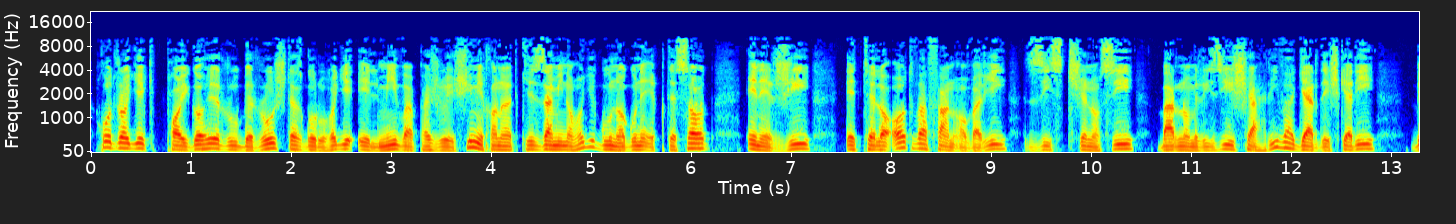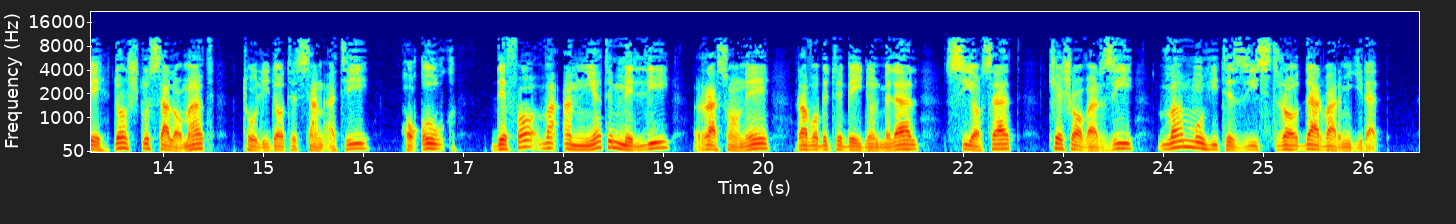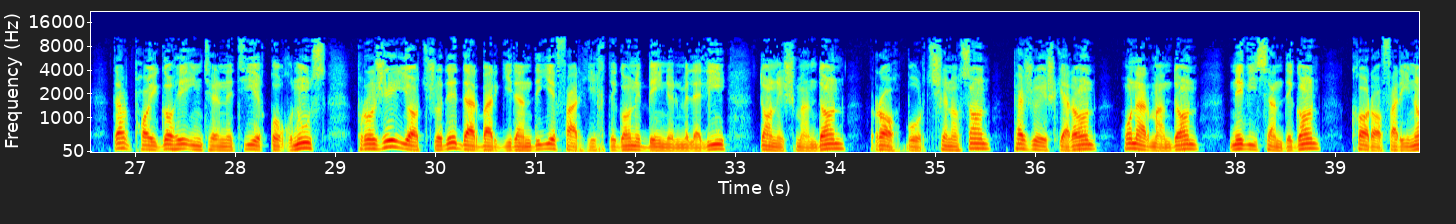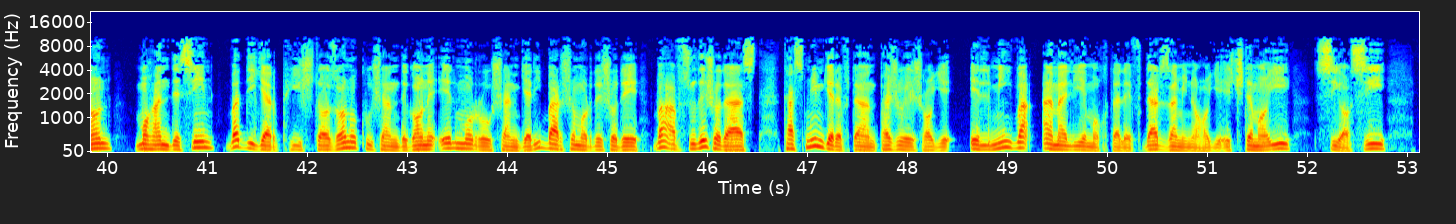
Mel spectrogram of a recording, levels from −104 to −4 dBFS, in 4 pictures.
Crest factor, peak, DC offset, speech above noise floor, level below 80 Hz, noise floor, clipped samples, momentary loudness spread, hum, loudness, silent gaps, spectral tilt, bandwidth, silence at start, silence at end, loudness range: 18 dB; -4 dBFS; under 0.1%; 43 dB; -48 dBFS; -66 dBFS; under 0.1%; 7 LU; none; -23 LUFS; none; -6 dB/octave; 10.5 kHz; 0.1 s; 0.35 s; 2 LU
